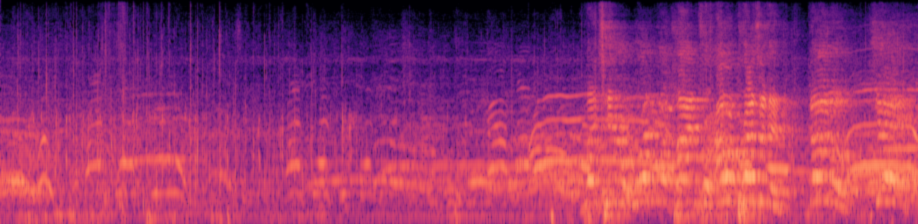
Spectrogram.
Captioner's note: applause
